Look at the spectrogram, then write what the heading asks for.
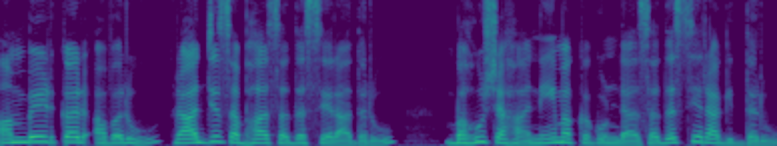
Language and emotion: Kannada, neutral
